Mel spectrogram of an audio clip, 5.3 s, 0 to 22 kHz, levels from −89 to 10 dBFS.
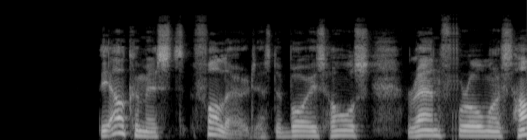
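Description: A speech recording with two stutters from repeated frames. At 2.35 s a 32 ms block plays twice, and at 4.53 s another 32 ms block plays three times, adding 32 ms and 64 ms. Each block fits a single compressed frame written out again. Unlike a dropout, no audio goes missing; the same fragment is heard again and the clip grows longer.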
